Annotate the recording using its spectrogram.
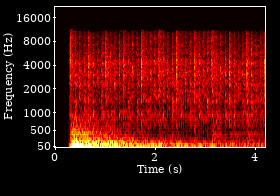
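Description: A deep rumble with dense crackling breaks in suddenly a quarter second in and slowly fades: an opening sound effect on the show's backing track.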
